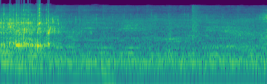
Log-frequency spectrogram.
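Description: Cold water poured from a plastic jug into rice in a plastic measuring cup, the stream tapering off to a few drips within the first half second, followed by quieter room sound with a steady low hum.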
